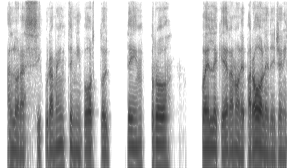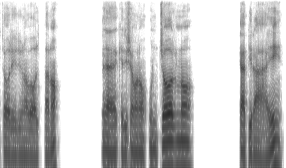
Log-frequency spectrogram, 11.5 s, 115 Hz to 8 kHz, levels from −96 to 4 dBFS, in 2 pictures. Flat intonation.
No: average, 3.0 semitones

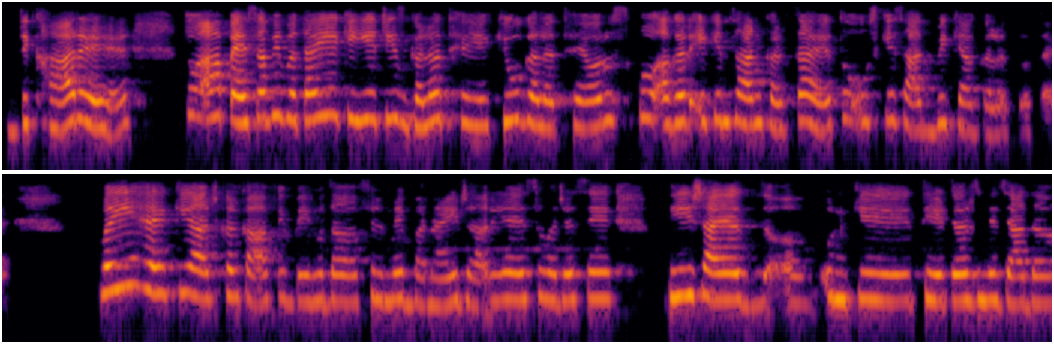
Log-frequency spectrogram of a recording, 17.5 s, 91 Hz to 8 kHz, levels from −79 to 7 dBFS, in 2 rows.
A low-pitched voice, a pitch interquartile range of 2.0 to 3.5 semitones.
No: very high, 295 Hz; average, 3.1 semitones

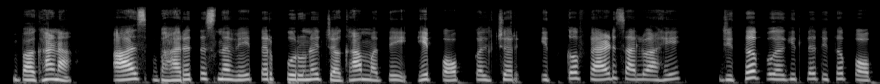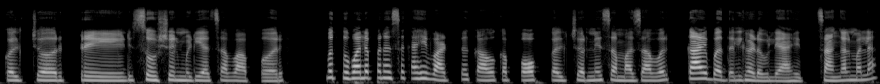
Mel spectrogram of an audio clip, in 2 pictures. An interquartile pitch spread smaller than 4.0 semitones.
Yes: average, 3.5 semitones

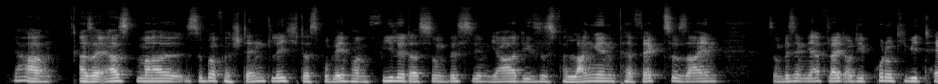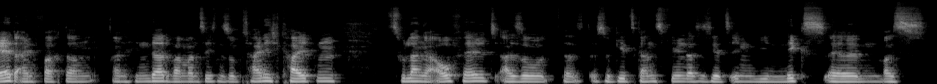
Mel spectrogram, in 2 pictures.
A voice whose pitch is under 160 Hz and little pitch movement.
Yes: low, 135 Hz; narrow, 2.0 semitones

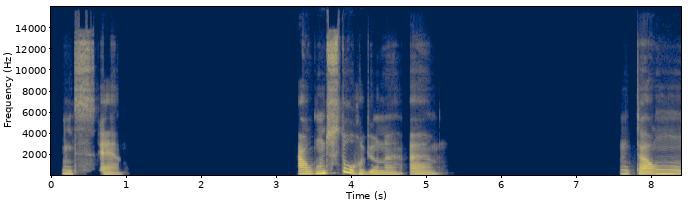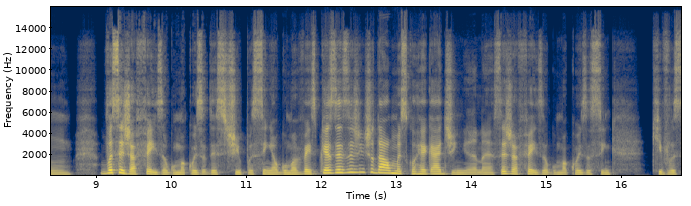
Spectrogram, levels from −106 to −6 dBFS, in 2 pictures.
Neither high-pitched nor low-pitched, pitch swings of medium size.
Yes: medium, 170 Hz; average, 4.0 semitones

